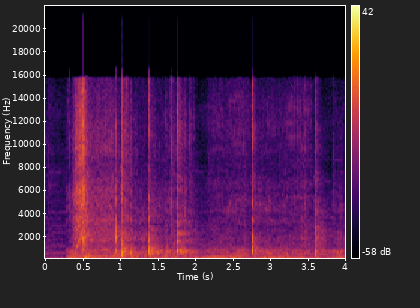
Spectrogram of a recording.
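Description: Beyblade Burst spinning tops in a plastic stadium: a new top is launched in with a burst of noise about half a second in, then several sharp clacks as the tops strike each other and the stadium wall over a steady spinning hum.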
